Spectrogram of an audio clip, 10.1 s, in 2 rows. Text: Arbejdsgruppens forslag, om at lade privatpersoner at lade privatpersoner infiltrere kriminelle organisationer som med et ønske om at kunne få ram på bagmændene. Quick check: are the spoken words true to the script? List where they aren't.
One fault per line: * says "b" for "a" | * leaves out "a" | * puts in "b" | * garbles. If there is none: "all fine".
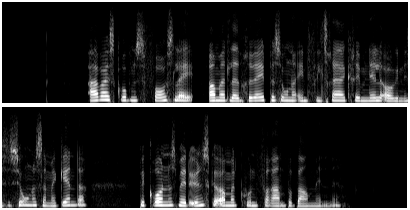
* leaves out "at lade privatpersoner"
* puts in "agenter begrundes"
